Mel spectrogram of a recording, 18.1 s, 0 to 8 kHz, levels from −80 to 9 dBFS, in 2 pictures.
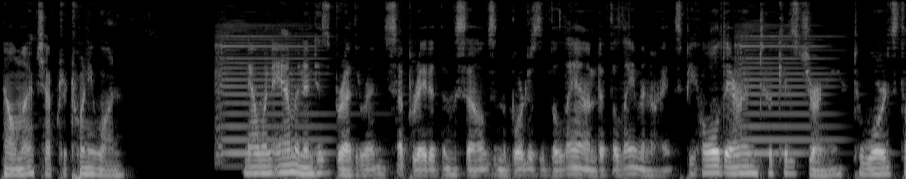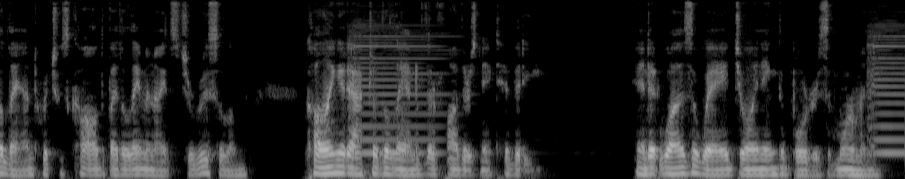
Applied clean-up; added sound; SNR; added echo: classical method log-MMSE.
